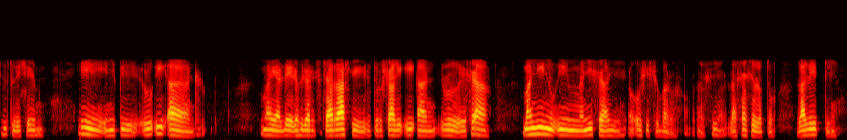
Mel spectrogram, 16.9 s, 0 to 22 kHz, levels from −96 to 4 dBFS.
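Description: At 1.59 to 1.62 s the speech briefly holds a slightly buzzy, sustained tone: packet loss with pitch repetition, where the receiver repeated the last pitch period to fill a 30 ms gap, consistent with a single lost packet, over an otherwise band-limited G.711 telephone line.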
